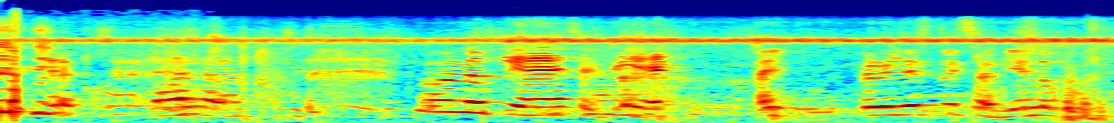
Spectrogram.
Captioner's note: chattering and laughing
